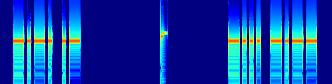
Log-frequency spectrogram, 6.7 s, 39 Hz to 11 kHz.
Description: Morse code, heard as a keyed tone, about 17 wpm, 700 Hz. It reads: CA BY
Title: Top Two Letter Combinations in Words 17wpm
